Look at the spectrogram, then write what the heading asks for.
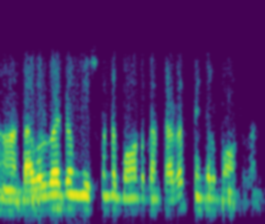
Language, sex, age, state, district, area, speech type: Telugu, male, 60+, Andhra Pradesh, Nandyal, urban, conversation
